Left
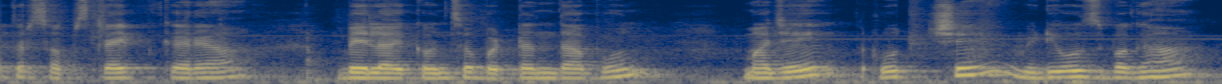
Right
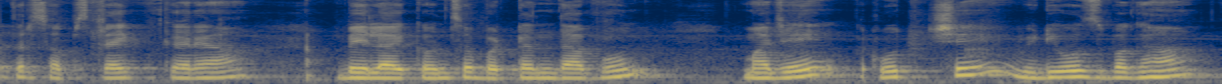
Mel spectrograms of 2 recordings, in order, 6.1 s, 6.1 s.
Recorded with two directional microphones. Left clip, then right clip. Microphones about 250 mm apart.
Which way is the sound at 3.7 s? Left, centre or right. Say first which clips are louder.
Right 3 dB; centre.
